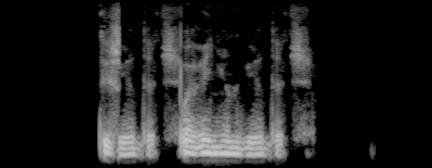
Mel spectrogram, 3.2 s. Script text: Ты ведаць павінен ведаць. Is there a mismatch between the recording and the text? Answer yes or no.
no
